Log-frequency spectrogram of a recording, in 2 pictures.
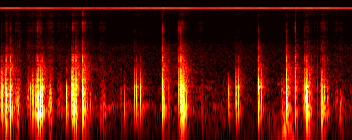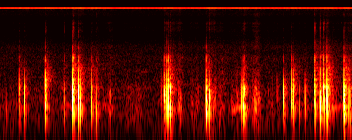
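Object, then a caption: Stuffed plush fabric cushion. Fingernails scratch the upper face of a yellow plush-fabric stuffed emoji cushion, near its felt eye. The result is a run of soft, dry, muffled rasping strokes, some quicker and some harsher, with brief quiet gaps between them.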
